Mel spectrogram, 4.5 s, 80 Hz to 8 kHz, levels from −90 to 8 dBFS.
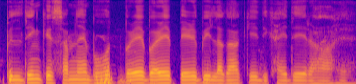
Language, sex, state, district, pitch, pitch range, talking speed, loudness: Hindi, male, Arunachal Pradesh, Lower Dibang Valley, 120 Hz, 115-125 Hz, 190 wpm, -16 LUFS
